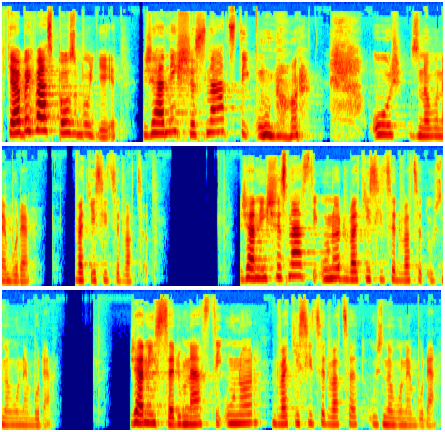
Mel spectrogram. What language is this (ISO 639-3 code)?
ces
